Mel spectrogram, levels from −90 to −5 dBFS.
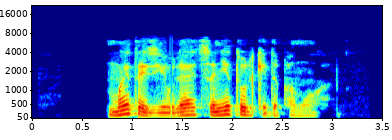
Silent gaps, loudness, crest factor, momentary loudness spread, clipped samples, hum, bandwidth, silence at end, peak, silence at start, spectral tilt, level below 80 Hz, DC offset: none; -18 LUFS; 18 dB; 17 LU; under 0.1%; none; 7 kHz; 0.65 s; -2 dBFS; 0.75 s; -7.5 dB/octave; -52 dBFS; under 0.1%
